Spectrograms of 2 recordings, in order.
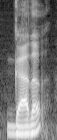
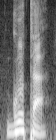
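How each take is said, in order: First: The middle consonant is a soft d-like tap. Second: The middle consonant is a clear, crisp t. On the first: The speaker calls it right. "Il prononce Gada" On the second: The speaker calls it wrong. "en pile monde prononce Gota. Donc, il pas prononcer Gota"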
